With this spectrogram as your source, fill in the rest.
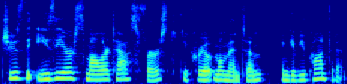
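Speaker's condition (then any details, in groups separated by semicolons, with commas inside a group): No condition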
